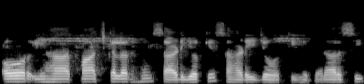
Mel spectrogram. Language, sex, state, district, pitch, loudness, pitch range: Hindi, male, Uttar Pradesh, Jyotiba Phule Nagar, 125 Hz, -18 LUFS, 115-135 Hz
